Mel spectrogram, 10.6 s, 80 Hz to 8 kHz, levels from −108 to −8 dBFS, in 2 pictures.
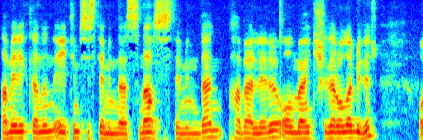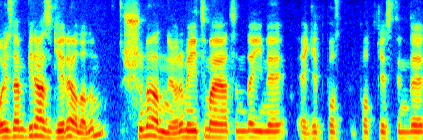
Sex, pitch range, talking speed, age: male, 115-135 Hz, 120 wpm, 30-49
